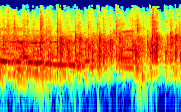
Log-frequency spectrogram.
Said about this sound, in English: Round of applause.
